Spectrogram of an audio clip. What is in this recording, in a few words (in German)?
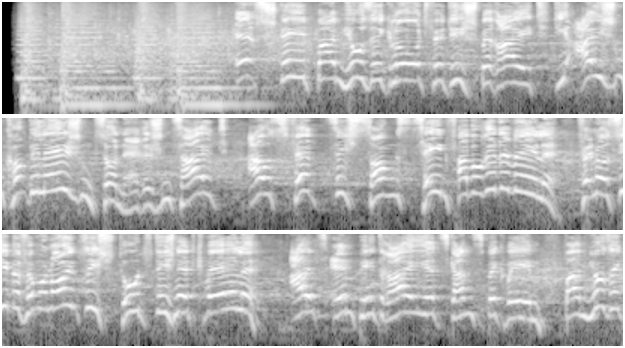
Hessisch, Dialekte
